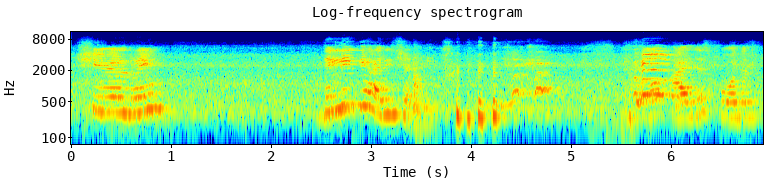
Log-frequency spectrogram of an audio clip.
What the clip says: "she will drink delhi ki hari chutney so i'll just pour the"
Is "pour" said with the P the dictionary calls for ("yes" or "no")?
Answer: no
